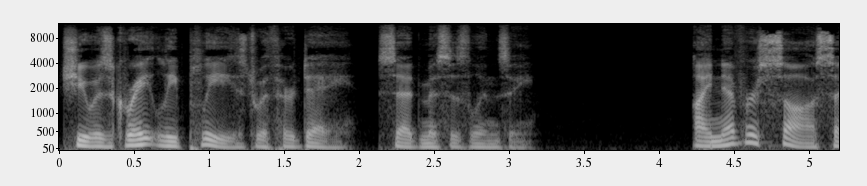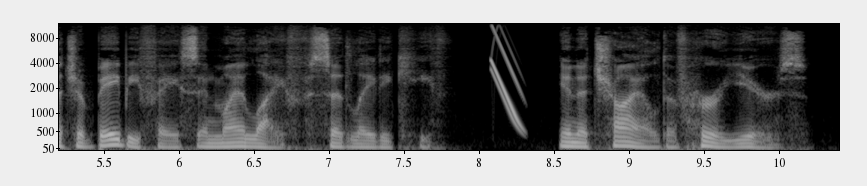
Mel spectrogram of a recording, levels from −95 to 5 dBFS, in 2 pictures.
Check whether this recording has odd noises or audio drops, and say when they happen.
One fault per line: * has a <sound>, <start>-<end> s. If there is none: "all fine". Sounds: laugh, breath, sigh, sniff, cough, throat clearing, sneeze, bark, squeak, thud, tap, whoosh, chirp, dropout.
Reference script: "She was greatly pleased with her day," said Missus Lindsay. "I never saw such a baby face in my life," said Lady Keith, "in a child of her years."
* has a chirp, 8.1-8.3 s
